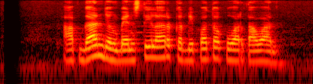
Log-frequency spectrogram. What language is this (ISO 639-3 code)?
sun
